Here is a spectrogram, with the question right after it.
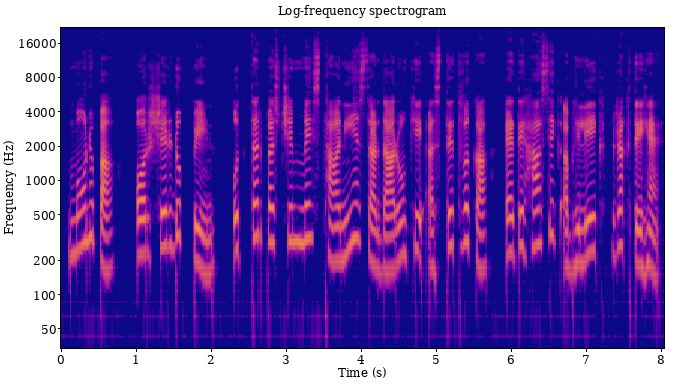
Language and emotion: Hindi, neutral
